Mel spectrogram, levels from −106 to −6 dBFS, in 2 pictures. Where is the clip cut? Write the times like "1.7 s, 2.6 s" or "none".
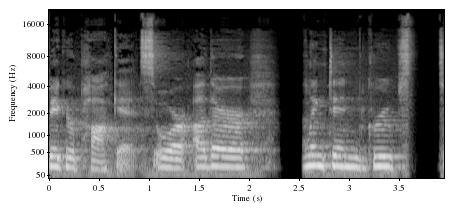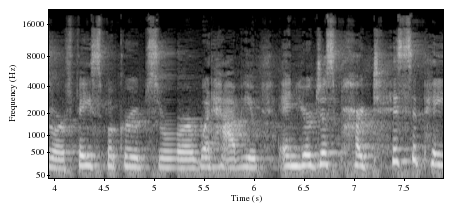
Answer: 2.1 s, 6.2 s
